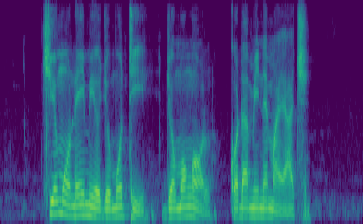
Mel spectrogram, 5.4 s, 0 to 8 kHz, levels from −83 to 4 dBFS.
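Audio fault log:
Nothing to log here: the speech comes through a call's microphone processing, which leaves nothing above 8 kHz, and a Speex codec at a fairly generous setting, consistent with around 34 kbps.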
